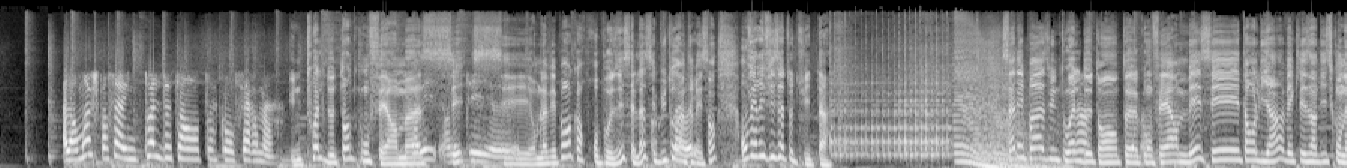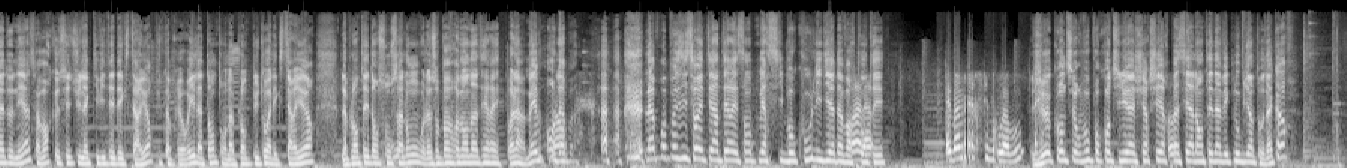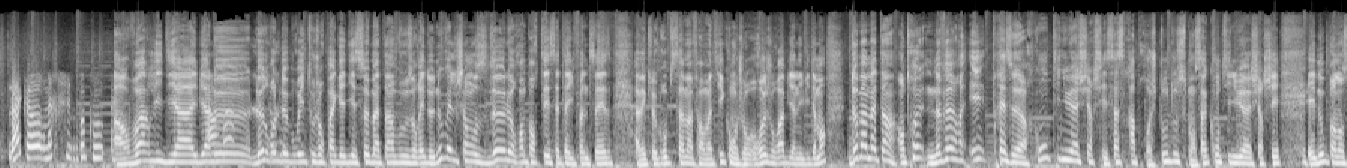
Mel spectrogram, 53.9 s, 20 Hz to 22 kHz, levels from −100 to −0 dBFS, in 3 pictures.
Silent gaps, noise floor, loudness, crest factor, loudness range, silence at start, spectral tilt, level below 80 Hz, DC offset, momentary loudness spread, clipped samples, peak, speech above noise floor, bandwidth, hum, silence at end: none; -41 dBFS; -11 LUFS; 12 dB; 2 LU; 0.35 s; -4.5 dB/octave; -28 dBFS; under 0.1%; 6 LU; under 0.1%; 0 dBFS; 30 dB; 17 kHz; none; 0 s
